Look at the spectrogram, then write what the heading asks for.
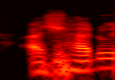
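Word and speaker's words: أشهد: Masyaallah ya gitu ya jadi Ashadu Alla ilahaillallah jangan Asyhadu allaah Nah itu enggak boleh ya kemudian Ashadu anna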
